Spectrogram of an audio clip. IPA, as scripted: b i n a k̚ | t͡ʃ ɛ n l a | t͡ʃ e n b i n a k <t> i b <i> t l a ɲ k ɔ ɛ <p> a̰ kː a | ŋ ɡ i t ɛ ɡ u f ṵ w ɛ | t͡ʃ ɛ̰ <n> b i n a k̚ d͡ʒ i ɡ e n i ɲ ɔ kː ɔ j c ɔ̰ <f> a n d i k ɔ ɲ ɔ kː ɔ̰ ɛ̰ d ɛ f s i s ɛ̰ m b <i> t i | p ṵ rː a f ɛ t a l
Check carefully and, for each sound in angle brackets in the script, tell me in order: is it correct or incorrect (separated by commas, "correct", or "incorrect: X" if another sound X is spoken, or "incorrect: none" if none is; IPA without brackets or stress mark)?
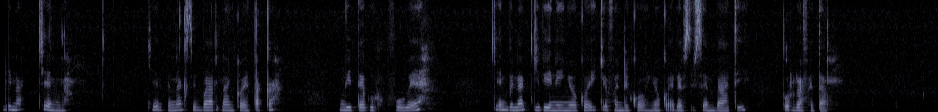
incorrect: s, incorrect: a, incorrect: t, correct, correct, incorrect: a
